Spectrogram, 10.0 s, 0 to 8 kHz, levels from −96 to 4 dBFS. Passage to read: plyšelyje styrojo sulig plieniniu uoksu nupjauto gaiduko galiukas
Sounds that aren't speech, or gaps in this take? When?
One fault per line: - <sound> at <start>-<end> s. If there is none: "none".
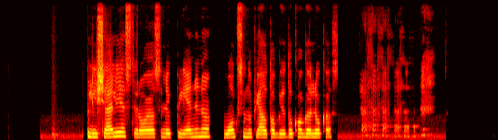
- whoosh at 1.0-1.3 s
- laugh at 7.2-8.7 s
